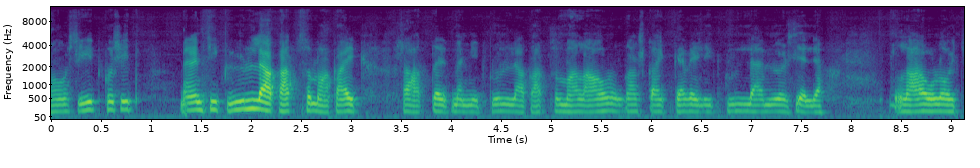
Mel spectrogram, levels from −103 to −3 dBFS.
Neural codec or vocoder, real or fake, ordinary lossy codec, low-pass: codec, 24 kHz, 3 kbps, HILCodec; fake; none; none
